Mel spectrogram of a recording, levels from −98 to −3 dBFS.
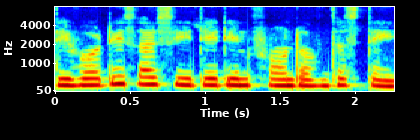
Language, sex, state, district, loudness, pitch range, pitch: English, female, Arunachal Pradesh, Lower Dibang Valley, -13 LUFS, 220-235 Hz, 230 Hz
